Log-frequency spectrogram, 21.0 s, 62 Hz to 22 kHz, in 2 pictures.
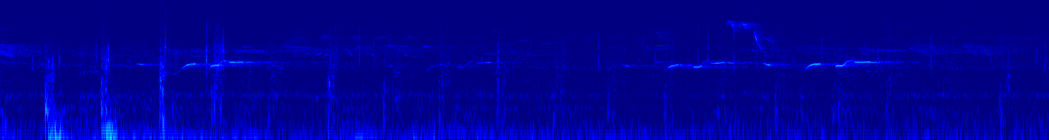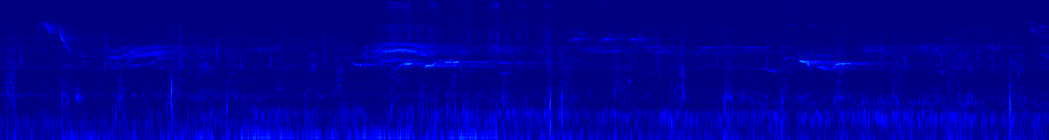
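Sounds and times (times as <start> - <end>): birds whistling: 11.1 - 20.1.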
